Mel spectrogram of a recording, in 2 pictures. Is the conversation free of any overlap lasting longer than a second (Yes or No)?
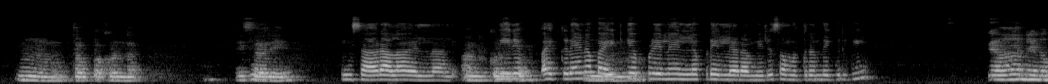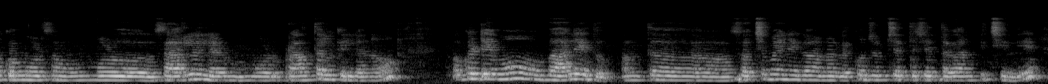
Yes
